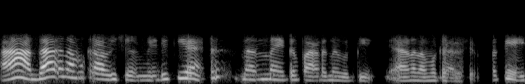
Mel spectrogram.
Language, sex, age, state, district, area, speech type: Malayalam, female, 30-45, Kerala, Kollam, rural, conversation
